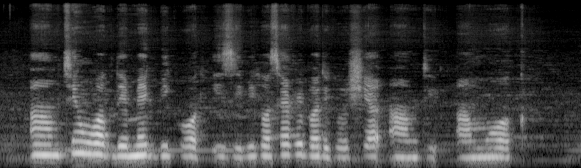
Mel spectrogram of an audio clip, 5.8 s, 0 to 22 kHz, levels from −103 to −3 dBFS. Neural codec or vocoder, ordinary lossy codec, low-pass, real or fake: none; none; 19.8 kHz; real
